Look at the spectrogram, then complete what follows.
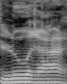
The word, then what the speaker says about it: Lura: I was thinking Kandalama, so I was like, did you know that Lura rhymes with Ura?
